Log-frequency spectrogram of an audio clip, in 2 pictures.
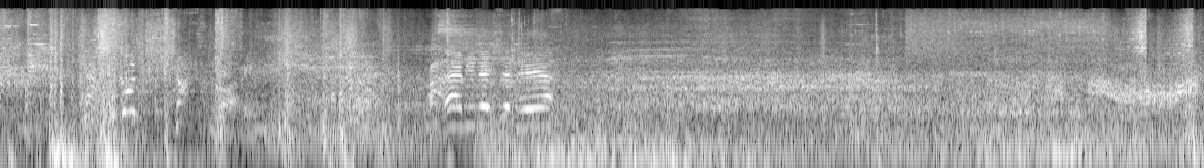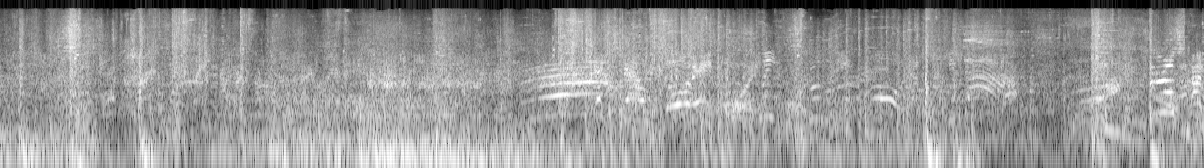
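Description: Blades slash and strike creatures in quick, heavy blows.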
